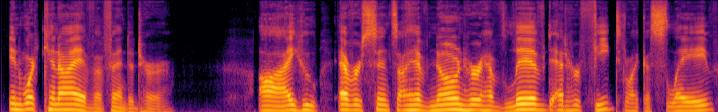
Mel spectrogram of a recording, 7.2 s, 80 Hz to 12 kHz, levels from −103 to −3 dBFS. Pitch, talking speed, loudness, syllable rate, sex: 135 Hz, 185 wpm, -19 LUFS, 4.9 syllables/s, male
